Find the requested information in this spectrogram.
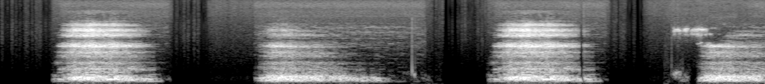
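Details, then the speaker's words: Stethoscope lung auscultation of a female patient during a head-to-toe nursing assessment: soft, even breath sounds, clear and equal bilaterally, no wheeze or crackles, a normal finding. "breath sounds are clear and equal bilaterally"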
